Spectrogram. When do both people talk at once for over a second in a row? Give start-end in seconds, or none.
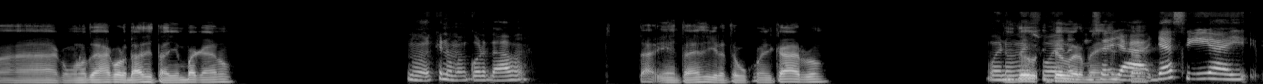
10.0-11.5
